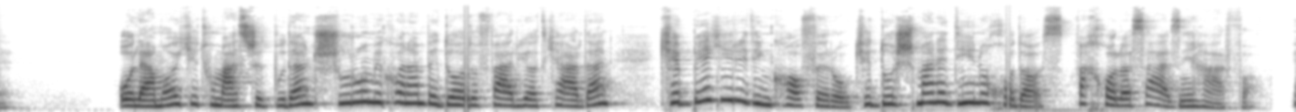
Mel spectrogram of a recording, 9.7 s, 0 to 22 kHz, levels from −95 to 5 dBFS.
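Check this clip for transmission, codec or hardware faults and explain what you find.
Two brief silences interrupt the speech, at 3.49–3.53 s and 7.55–7.58 s. Both are likely Bluetooth dropouts. A packet reached the headphones too late and was discarded, so output cut out, then speech resumed as if it had kept playing. Each gap fits one lost packet of about 23 ms.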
